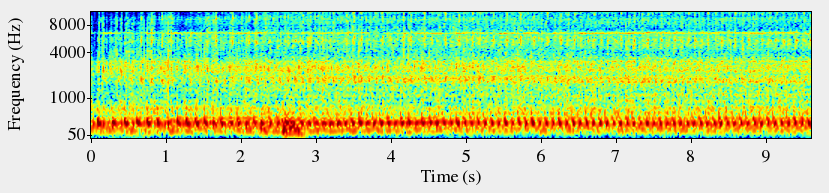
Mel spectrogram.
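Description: An antique Froment-type electric motor with gear reduction runs steadily and alone, giving a continuous mid-pitched hum with a fast mechanical ripple and one brief knock early on.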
